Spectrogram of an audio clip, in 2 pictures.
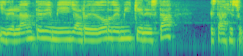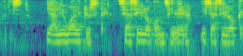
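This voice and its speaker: A woman with fairly low pitch, ordinary pitch variation and a moderate pace. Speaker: bible teacher. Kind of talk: bible class. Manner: can sound stern or scolding.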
